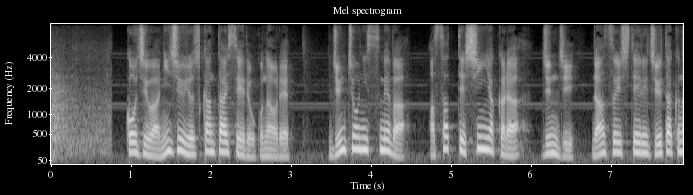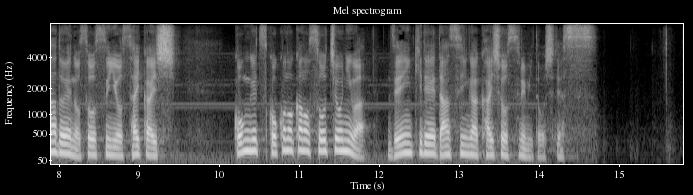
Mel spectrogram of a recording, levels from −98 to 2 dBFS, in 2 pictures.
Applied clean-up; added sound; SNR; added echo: none; none; none; none.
